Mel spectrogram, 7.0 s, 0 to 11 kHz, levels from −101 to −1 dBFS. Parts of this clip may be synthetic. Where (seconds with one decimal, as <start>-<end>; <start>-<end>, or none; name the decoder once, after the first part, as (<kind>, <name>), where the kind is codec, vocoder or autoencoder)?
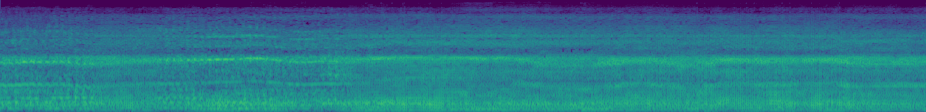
0.7-1.2 (vocoder, WaveNeXt); 2.6-7.0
